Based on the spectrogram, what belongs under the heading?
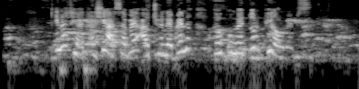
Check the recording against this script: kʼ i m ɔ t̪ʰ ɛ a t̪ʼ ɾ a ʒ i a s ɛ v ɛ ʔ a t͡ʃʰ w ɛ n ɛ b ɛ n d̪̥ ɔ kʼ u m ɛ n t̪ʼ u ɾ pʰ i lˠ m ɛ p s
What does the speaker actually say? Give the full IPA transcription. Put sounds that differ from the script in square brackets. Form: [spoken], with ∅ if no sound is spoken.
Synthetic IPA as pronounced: kʼ i [n] ɔ t̪ʰ ɛ a t̪ʼ ɾ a [ʃ] i a s ɛ v ɛ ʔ a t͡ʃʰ w ɛ n ɛ b ɛ n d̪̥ ɔ kʼ u m ɛ n t̪ʼ u ɾ pʰ i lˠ m ɛ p s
